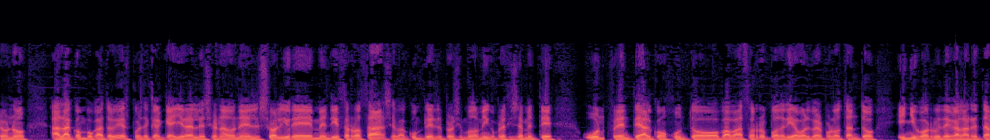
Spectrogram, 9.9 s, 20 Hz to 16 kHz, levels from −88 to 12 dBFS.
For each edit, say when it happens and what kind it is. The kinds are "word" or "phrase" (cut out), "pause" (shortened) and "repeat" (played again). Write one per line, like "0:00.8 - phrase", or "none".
0:02.9 - phrase
0:06.0 - phrase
